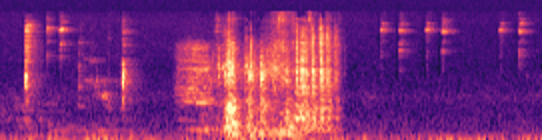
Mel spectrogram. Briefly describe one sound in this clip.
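A wooden chest lid creaks open.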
